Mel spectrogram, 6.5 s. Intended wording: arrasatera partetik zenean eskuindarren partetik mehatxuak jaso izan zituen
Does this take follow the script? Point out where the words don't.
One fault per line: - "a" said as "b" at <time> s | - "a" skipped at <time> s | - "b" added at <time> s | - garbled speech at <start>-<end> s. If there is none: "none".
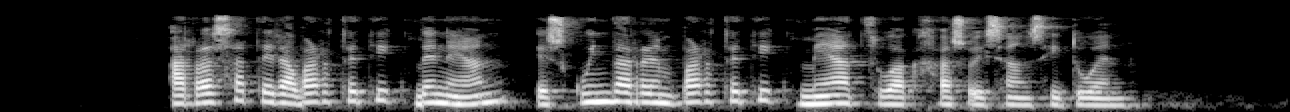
none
